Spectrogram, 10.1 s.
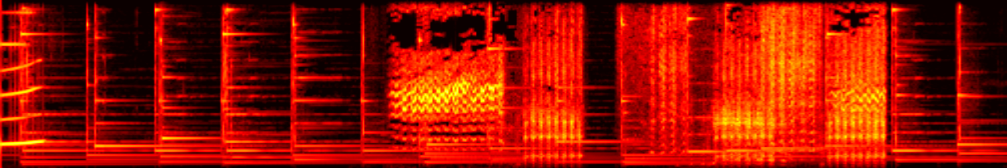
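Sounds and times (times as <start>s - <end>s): light background music: 0.0s - 10.0s
young goat bleating: 3.9s - 5.8s, 6.4s - 8.9s.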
